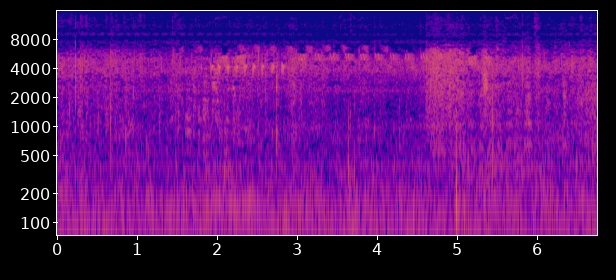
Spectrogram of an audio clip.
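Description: Insects chirping in a quick, high-pitched pulsing trill over a steady background of field insects, with a couple of light knocks about five seconds in.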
